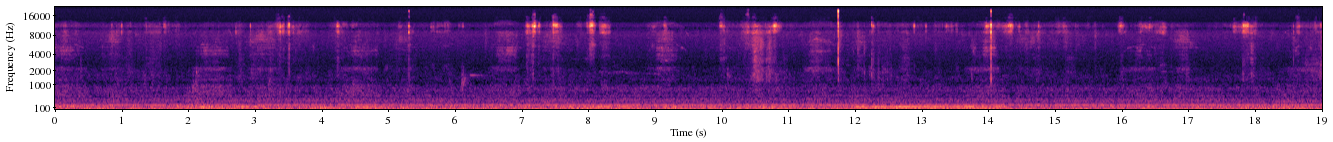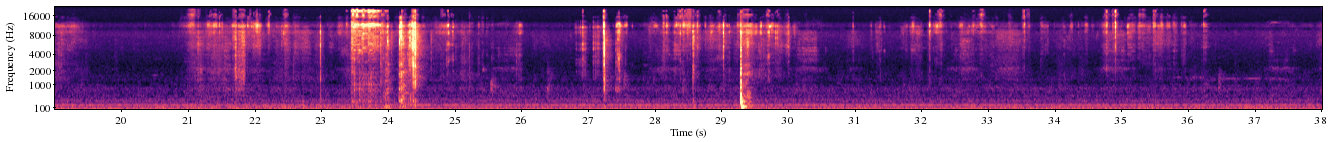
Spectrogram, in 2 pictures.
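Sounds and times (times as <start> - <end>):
steady low hum: 0.0 - 38.0
handling scrapes and clicks: 21.0 - 26.1, 26.8 - 36.4.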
